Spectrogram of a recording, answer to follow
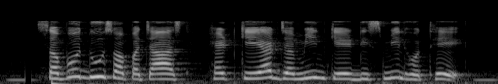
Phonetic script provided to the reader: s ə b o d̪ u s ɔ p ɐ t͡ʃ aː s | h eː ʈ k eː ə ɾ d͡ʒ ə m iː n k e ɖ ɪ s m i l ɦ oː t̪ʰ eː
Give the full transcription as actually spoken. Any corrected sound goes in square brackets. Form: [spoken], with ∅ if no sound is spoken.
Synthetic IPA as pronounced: s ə b o d̪ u s ɔ p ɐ t͡ʃ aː s | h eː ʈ k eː ə ɾ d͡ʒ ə m iː n k e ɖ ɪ s m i l ɦ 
